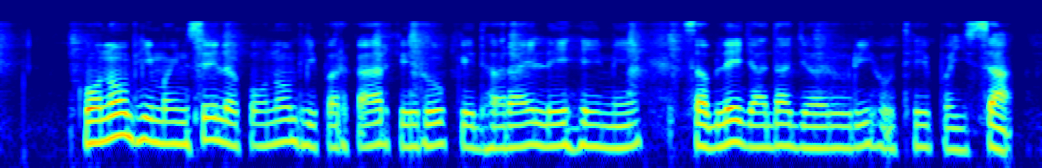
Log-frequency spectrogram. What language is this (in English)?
Chhattisgarhi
